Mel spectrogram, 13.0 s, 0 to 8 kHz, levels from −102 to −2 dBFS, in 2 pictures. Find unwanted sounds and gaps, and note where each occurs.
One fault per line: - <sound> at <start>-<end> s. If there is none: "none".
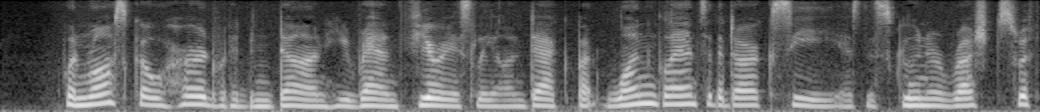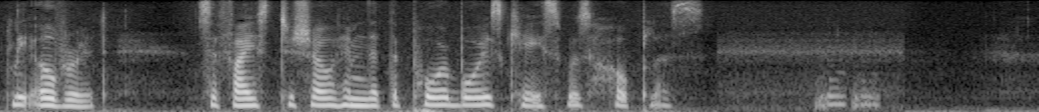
- laugh at 11.6-12.0 s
